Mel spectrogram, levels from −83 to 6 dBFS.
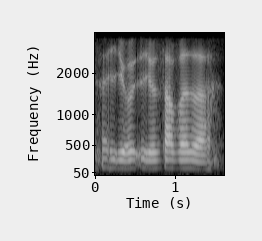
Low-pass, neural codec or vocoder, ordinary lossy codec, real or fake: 3.6 kHz; none; none; real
